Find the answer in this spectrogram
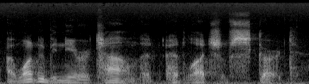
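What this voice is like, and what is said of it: Imitating Jim Haynes's accent. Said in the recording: “as Jim always said, the most great, greatest voice, great accent.”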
